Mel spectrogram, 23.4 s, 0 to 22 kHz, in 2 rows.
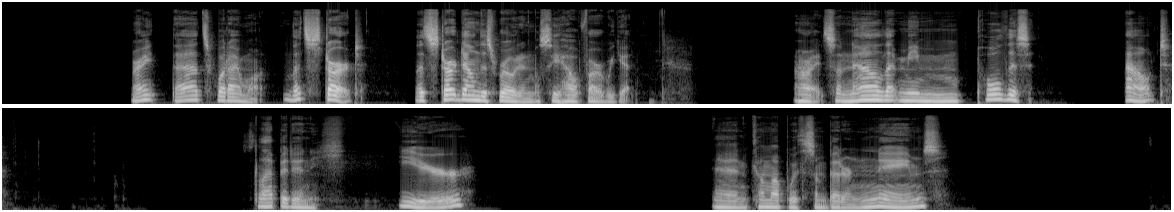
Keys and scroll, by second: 11.2 super+x, 12.8 ctrl+Tab, 17.2 super+v, 22.5 ctrl+t.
